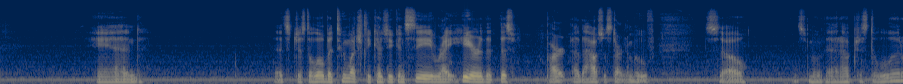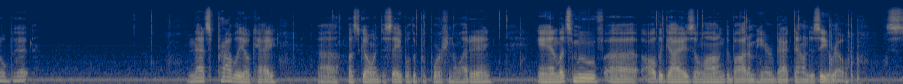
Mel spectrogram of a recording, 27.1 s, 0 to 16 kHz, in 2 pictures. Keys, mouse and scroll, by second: 16.1 click, 18.6 click, 21.3 right click, 23.6 right click, 24.3 right click, 24.8 right click, 25.6 right click.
